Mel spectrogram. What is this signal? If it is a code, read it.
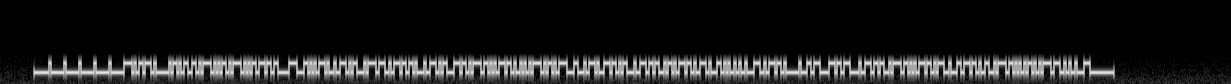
RTTY (50 baud, 450 Hz shift), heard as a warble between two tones, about 780 Hz centre. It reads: DIESES VORHABEN GAB ER JEDOCH BALD AUF, UM MALER ZU WERDEN.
